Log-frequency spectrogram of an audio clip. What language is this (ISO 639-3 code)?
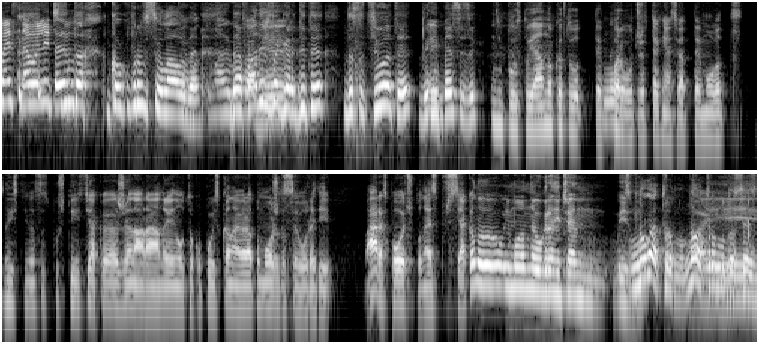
bul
